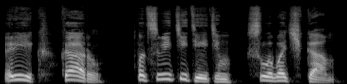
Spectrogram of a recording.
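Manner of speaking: loud bossy order; commanding. A narrator's reading. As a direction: give orders to the weaklings. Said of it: "скомандовал Лео". (командным тоном)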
